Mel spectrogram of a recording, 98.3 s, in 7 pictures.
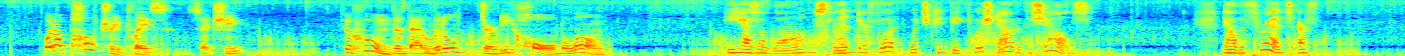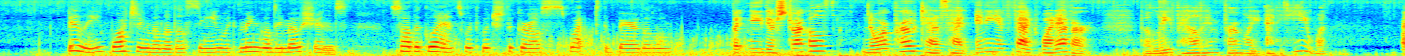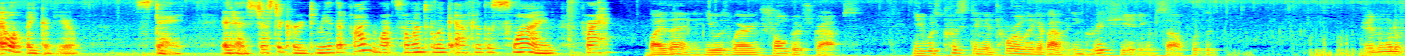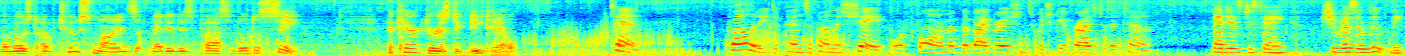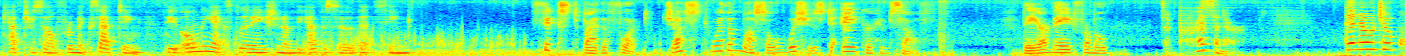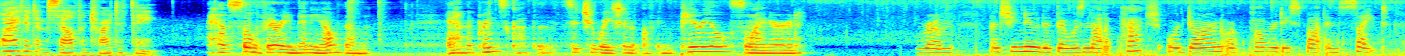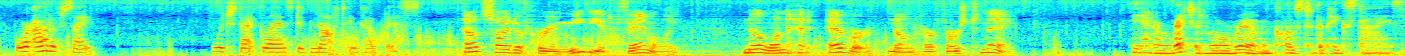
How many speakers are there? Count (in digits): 9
